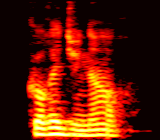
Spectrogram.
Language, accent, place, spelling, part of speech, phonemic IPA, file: French, France, Paris, Corée du Nord, proper noun, /kɔ.ʁe dy nɔʁ/, LL-Q150 (fra)-Corée du Nord.wav
- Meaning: North Korea (a country in East Asia, whose territory consists of the northern part of Korea)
